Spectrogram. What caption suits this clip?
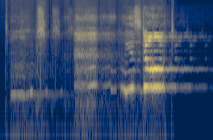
crying: don't please don't
voice, dare, scared, crying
